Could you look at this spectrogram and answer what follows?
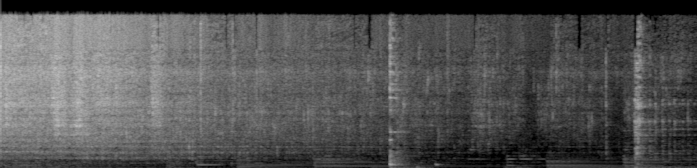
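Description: Water, about one and a half glasses, poured into a hot pan of tempered spices, curry leaves, turmeric and red chilli for Maharashtrian amti: steady sizzling and splashing with a few sharp clinks, close and alone.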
